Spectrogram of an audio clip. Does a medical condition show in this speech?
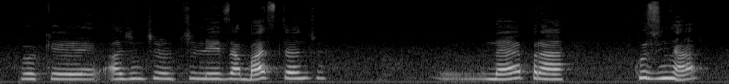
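Yes: cerebral palsy.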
